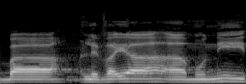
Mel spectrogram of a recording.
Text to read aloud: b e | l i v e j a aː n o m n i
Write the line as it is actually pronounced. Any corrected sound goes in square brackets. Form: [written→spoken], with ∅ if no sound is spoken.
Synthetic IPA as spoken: b [e→a] | l [i→e] v [e→a] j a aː [n→m] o [m→∅] n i

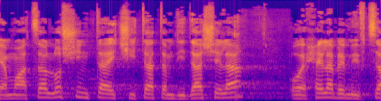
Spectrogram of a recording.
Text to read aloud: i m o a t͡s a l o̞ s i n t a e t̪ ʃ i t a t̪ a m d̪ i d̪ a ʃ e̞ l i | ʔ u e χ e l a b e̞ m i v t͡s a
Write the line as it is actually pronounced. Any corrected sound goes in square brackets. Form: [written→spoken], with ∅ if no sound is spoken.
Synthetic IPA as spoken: [i→a] m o a t͡s a l o̞ [s→ʃ] i n t a e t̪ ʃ i t a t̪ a m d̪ i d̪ a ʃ e̞ l [i→a] | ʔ [u→o] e [χ→ħ] e l a b e̞ m i v t͡s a

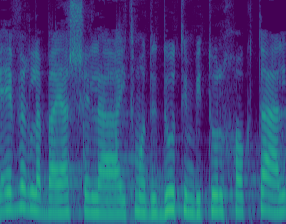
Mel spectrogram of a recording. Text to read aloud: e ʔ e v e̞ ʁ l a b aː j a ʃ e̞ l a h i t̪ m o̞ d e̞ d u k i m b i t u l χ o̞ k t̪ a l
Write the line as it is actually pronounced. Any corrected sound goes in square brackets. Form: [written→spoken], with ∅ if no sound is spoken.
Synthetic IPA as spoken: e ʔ e v e̞ ʁ l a b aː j a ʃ e̞ l a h i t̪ m o̞ d e̞ d u [k→t] i m b i t u l χ o̞ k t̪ a l

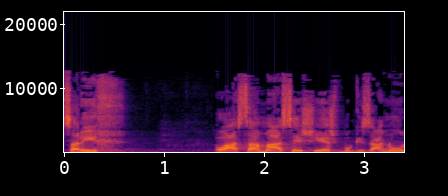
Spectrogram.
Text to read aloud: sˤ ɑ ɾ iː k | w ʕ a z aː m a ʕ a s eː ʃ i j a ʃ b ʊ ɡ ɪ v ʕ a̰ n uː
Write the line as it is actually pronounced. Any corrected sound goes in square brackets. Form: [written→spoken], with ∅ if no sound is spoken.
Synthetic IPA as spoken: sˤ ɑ ɾ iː [k→x] | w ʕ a [z→s] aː m a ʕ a s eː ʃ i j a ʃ b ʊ ɡ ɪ [v→z] ʕ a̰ n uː

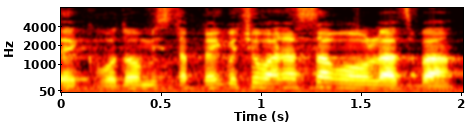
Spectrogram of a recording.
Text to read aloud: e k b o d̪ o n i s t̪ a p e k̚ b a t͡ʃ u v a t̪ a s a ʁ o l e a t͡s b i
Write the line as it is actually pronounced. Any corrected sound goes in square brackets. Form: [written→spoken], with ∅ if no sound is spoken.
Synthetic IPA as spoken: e k [b→v] o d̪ o [n→m] i s t̪ a p e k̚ b [a→e] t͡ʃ u v a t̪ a s a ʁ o l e a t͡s b [i→a]

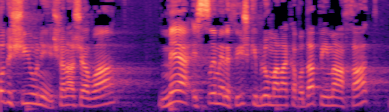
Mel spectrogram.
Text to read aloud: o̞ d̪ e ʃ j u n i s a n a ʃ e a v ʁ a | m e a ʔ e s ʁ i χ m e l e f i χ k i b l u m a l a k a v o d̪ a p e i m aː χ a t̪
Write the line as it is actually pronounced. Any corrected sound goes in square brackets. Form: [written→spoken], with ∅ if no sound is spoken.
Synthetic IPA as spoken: o̞ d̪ e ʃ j u n i [s→ʃ] a n a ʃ e a v ʁ a | m e a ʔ e s ʁ i [χ→∅] m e l e f i [χ→ʃ] k i b l u m a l a k a v o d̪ a p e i m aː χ a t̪

